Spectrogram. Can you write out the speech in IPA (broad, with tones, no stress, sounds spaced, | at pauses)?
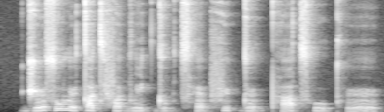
d͡ʒ ø˩˧˩ s u˧ l ʏ˩˧˩ t a˧ tʲ f ɐ˩˧˩ ɡ l i˩˧˩ tʲ d u˩˧˩ ɡ t͡sʰ ɛ˩˧˩ p f y˧ p d ø˨˩˦ ɡ pʰ a˩˧˩ t͡sʰ u˨˩˦ kʰ ø˩˧˩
